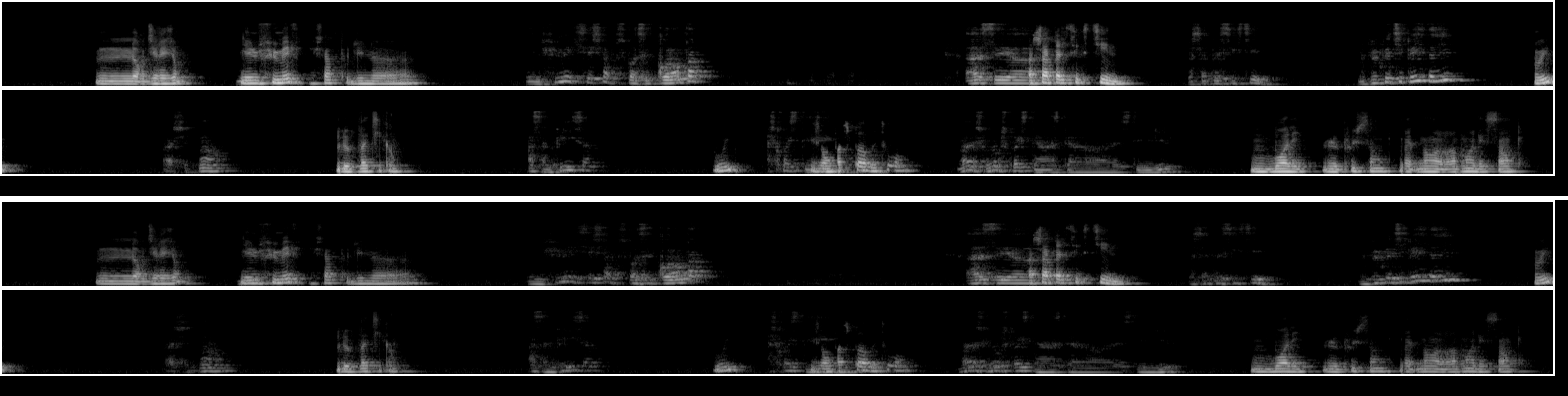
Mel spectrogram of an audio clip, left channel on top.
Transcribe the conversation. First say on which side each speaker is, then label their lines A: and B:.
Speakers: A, on the left; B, on the left.
A: leurs dirigeants,
B: oui.
A: il y a une fumée qui s'échappe d'une euh,
B: Il y a une fumée qui s'échappe. C'est quoi? C'est koh <laughs> Ah, c'est. Euh...
A: la chapelle Sixtine,
B: La chapelle Sixtine. Le plus petit pays, t'as dit?
A: oui,
B: Ah, je sais pas. hein.
A: le Vatican,
B: Ah, c'est un pays, ça?
A: oui,
B: Ah, je crois que c'était
A: ils ont
B: une
A: un passeport
B: ville.
A: et tout. hein.
B: Ouais, je, non, je crois que c'était un- c'était un- c'était une ville.
A: Bon, allez, le plus simple maintenant, vraiment, elle est simple.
